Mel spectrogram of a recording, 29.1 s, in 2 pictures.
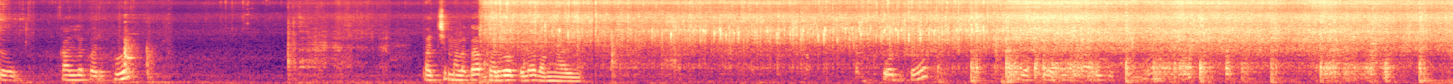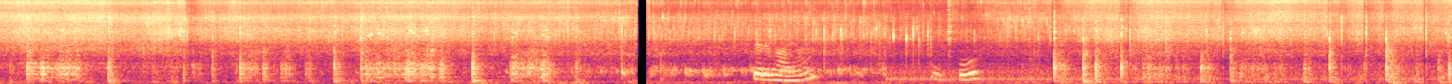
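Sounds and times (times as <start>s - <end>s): metal skimmer scraping a pan: 2.9s - 4.0s, 9.7s - 15.7s, 16.9s - 20.3s
vegetables sizzling in hot oil: 4.8s - 29.0s.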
